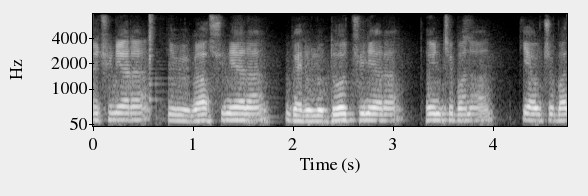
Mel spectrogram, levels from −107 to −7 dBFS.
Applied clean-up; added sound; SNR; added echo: neural mask model RNNoise.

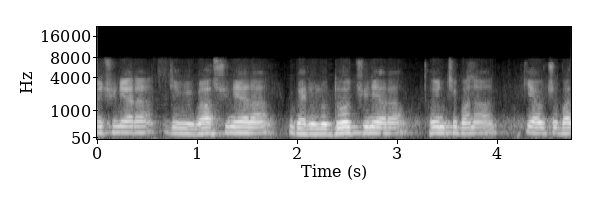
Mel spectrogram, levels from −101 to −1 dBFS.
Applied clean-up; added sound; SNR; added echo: neural separator model SepFormer DNS4.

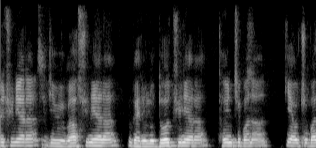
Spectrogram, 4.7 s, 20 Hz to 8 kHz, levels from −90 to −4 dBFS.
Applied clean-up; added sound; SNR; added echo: neural mask model Resemble Enhance denoiser.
